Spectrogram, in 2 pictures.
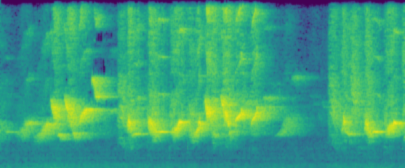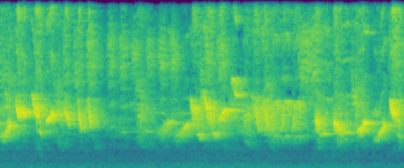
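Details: Three long bursts of rapid, high, scratchy warbling from a young male double-collared seedeater, the son of a tournament singer, with brief silent gaps between phrases and a low hum behind.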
